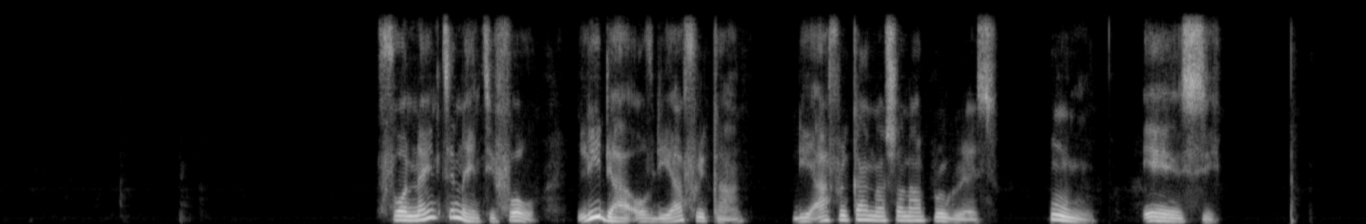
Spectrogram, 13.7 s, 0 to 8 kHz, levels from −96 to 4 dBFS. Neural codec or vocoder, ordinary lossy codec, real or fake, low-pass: codec, 24 kHz, 6 kbps, HILCodec; none; fake; 7.2 kHz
